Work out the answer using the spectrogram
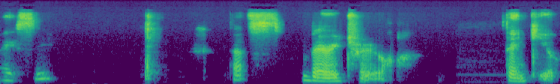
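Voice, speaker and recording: Hesitant, creaky-voiced woman, very slow. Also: fairly low pitch, animated. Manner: tentative, halting, reflective. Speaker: client in a channeling session.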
